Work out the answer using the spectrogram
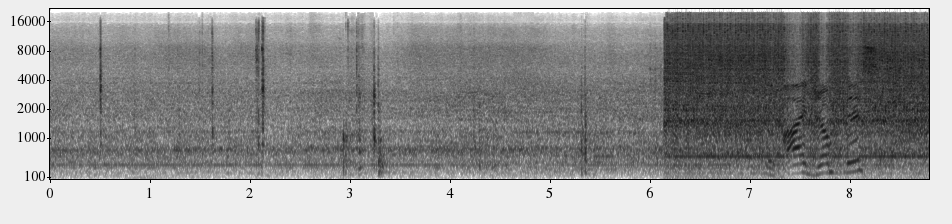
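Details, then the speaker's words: Honda S2000 at quiet idle with the AC on. A sudden clack brings in a steady whirring hum: the AC compressor (magnetic) clutch runs when powered directly, so its fuse is blown. The last compressor seized, and the coil may have melted. "it should activate the compressor you see how it does it yeah that means that the fuse is blown and now that i think about it it makes sense why the fuse would blow"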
